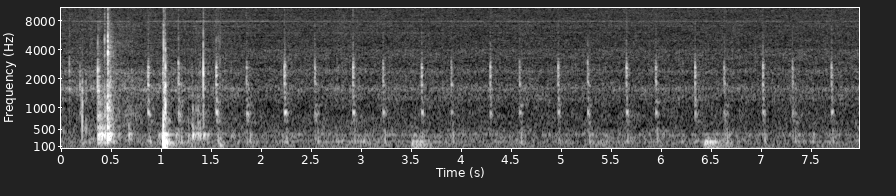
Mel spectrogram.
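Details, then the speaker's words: Antique Enfield Westminster chime mantel clock, fully wound; soft ticks about a hundred a minute with uneven spacing between tick and tock, pendulum misaligned and needing a nudge and level surface: clock out of beat. "I can tell that that's misaligned because it's still going. So it has to go in perfect rhythm."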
